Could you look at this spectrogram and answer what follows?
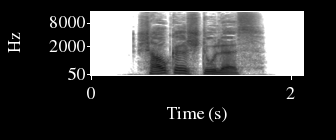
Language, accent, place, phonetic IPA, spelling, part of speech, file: German, Germany, Berlin, [ˈʃaʊ̯kl̩ˌʃtuːləs], Schaukelstuhles, noun, De-Schaukelstuhles.ogg
- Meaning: genitive singular of Schaukelstuhl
